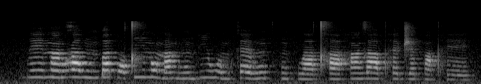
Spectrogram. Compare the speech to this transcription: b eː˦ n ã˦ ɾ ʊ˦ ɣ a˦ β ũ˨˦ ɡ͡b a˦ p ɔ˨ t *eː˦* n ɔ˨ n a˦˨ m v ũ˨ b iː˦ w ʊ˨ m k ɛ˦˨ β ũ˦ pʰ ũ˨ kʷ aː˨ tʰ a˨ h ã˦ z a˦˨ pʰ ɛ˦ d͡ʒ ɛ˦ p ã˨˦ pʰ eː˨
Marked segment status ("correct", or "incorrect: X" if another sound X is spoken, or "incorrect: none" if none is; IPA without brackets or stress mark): incorrect: iː˦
